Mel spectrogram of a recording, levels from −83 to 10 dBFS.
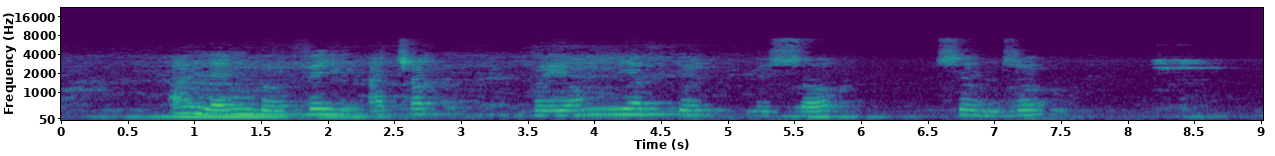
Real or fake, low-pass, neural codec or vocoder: real; 7.2 kHz; none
